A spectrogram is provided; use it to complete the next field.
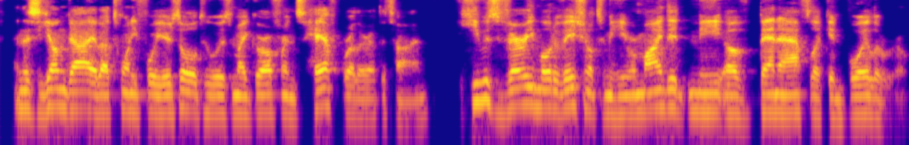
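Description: In an unremarkable speaking voice, a man with fairly low pitch talks at a fairly quick pace with ordinary pitch variation over a quiet background. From Long Island, New York. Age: 30s. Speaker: startup founder. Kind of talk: interview.

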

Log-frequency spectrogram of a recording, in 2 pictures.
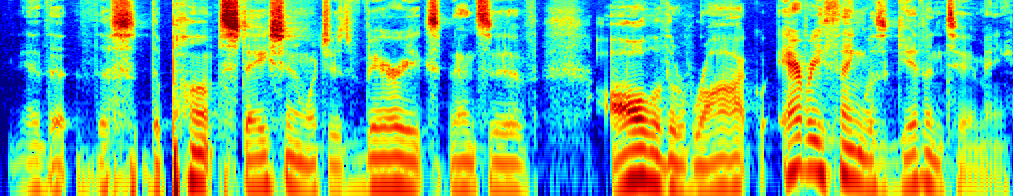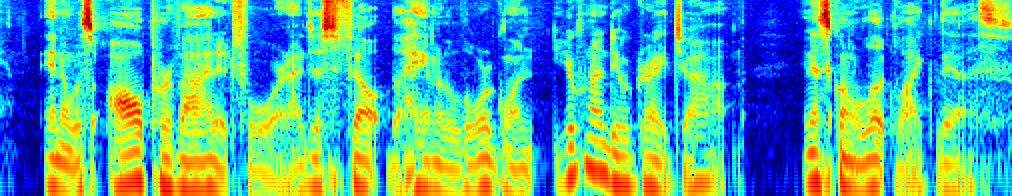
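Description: With an unremarkable speaking voice and an American accent, a man speaks at a fairly quick pace and a fairly low pitch with ordinary pitch variation, in a dry, close, very clean recording with no echo and a silent background. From US South, Raleigh, North Carolina. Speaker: missionary. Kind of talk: interview testimony.

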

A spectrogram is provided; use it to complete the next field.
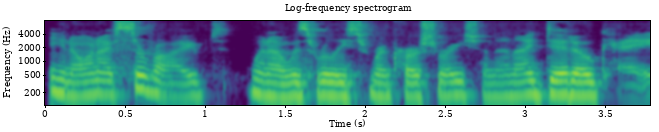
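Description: An ordinary speaking voice from a woman, medium in pitch and at a fairly quick pace. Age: 40s. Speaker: former prisoner in recovery. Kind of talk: interview.

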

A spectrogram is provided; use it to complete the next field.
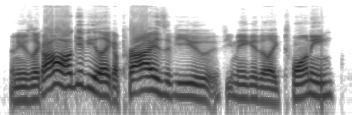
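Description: With an unremarkable speaking voice, a man talks at a fairly quick pace and with lively intonation, in a dry, close sound with no echo against a quiet background. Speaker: game club panelist. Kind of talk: casual chat.

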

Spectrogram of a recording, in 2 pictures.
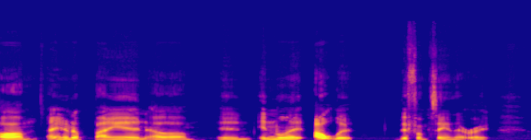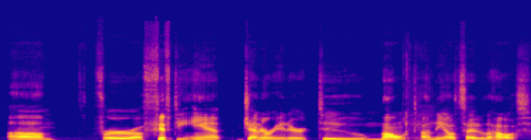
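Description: Speaking fairly slowly in an ordinary speaking voice, a man with a fairly low pitch and lively intonation comes across on a very clean recording with a silent background and a dry, close sound with no echo. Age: 30s. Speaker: podcast co-host. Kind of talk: casual chat.

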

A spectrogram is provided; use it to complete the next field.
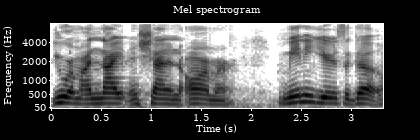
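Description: A woman's nervous-sounding speech at a moderate pace, with ordinary pitch variation. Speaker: first-time open mic poet. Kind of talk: poet spoken word, heartfelt tribute poem read from a phone, tender and earnest. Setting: stage with live audience at poetry cafe. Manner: nervous and halting at first, then earnest, measured and tender.

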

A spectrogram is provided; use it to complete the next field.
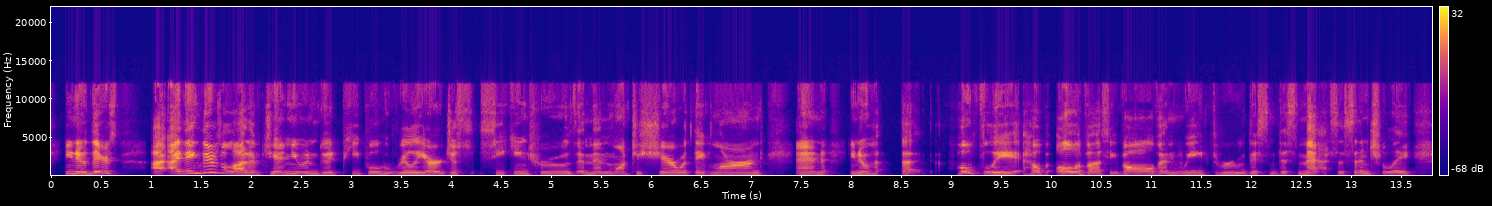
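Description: A woman's voice sits at medium pitch with ordinary pitch variation. She goes at a moderate pace. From US, New Jersey (near New York City). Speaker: podcast host and researcher. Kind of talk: casual interview conversation. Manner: animated.

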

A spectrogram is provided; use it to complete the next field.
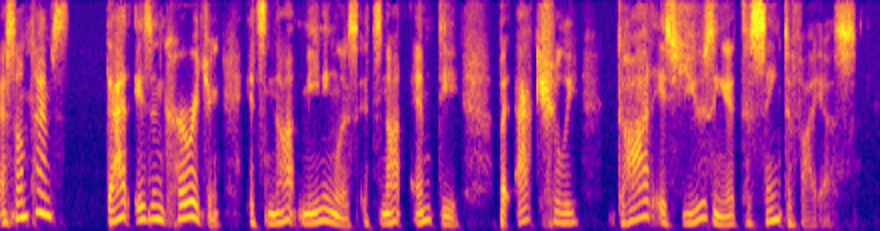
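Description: A man with a medium-pitched, somewhat breathy voice and a dark, mellow tone speaks at a moderate pace with very wide pitch swings. The recording is very clean with a silent background and a dry, close sound with no echo. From US West Coast, Los Angeles. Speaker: pastor. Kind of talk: bible teaching in casual chat. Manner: animated.

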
